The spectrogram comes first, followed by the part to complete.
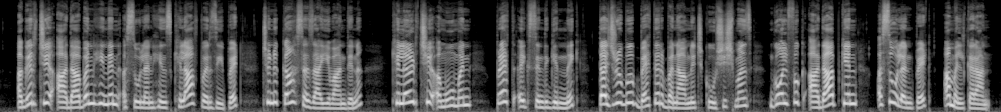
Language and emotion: Kashmiri, neutral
